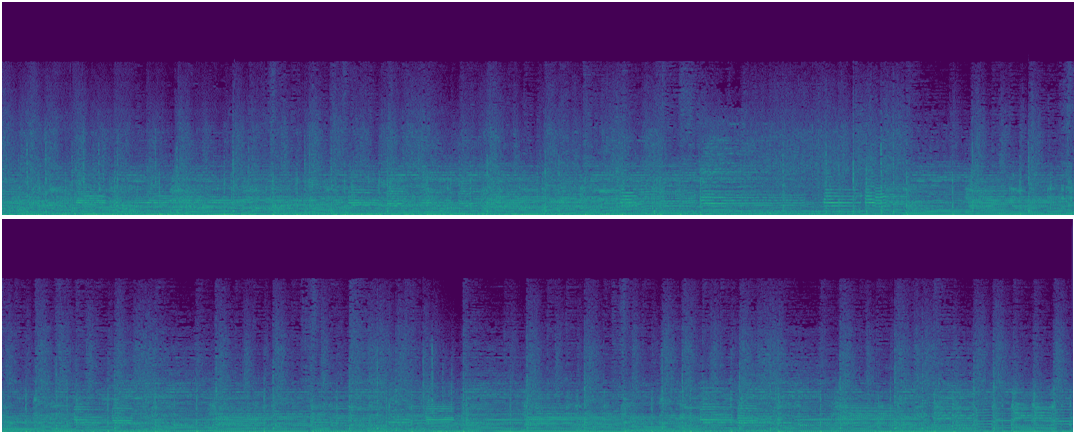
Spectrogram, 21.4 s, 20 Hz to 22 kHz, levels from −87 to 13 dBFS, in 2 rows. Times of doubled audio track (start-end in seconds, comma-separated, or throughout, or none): 0.00-6.62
